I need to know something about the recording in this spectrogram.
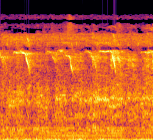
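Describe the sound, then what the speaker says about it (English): Chickens in a rural yard, busy feeding on bugs on a cool day, with faint repeated chirping calls over a steady low background hum and no talking. "the chickens are going berserkos with all the bugs"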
